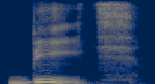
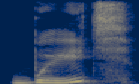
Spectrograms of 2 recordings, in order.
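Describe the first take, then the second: First: "бить" with a soft b and a front, bright и; "бить" said like beet, short, with a palatal b. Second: "Быть" said bit with the tongue pulled back; hard b. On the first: Teacher says the soft "бить" to contrast the pair. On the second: Teacher says the hard "Быть" to contrast the pair. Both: Shown as a demonstration. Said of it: "Here's another pair".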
